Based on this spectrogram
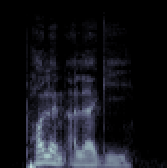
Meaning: hay fever, pollen allergy
- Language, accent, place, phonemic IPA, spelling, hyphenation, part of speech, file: German, Germany, Berlin, /ˈpɔlən.alɛʁˌɡiː/, Pollenallergie, Pol‧len‧al‧l‧er‧gie, noun, De-Pollenallergie.ogg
